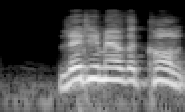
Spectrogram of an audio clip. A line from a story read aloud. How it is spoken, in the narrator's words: shouted Piggy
